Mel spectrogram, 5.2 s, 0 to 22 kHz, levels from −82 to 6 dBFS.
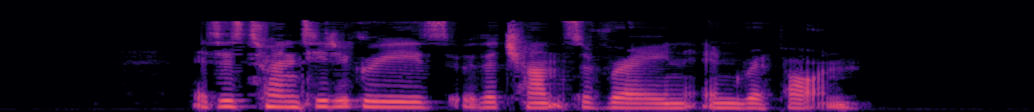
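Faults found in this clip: AAC compression, throughout the clip. Speech dull and smeared, no content above 10.1 kHz, plainly audible warbling and fizz on sibilants. Likely a low-bitrate AAC-LC encode, consistent with about 32 kbps: reduced bandwidth, coarse quantisation of spectral lines.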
